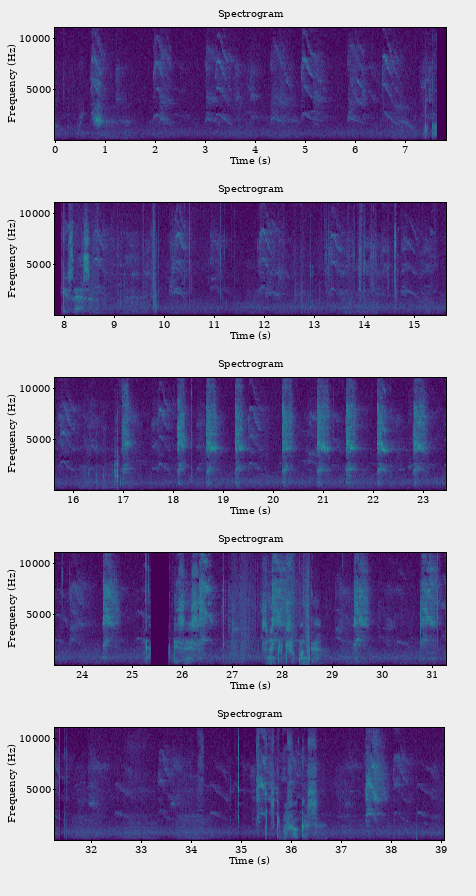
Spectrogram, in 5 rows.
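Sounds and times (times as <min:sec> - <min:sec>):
footsteps crunching: 0:12.3 - 0:14.8, 0:26.8 - 0:28.6
rustling and scuffing: 0:12.3 - 0:14.8, 0:26.8 - 0:27.6.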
